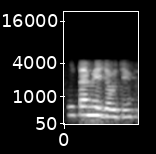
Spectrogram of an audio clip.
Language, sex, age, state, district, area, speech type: Odia, female, 18-30, Odisha, Jajpur, rural, conversation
